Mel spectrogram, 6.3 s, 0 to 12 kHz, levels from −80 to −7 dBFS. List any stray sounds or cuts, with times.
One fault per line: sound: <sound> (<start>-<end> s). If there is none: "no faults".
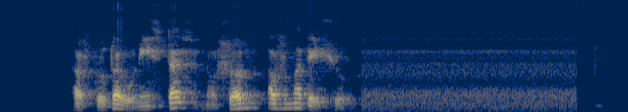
no faults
